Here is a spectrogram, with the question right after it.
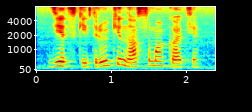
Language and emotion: Russian, neutral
